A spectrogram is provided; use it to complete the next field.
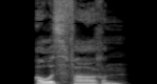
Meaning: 1. to go out 2. to drive out
- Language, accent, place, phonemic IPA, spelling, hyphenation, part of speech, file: German, Germany, Berlin, /ˈaʊ̯sˌfaːʁən/, ausfahren, aus‧fah‧ren, verb, De-ausfahren.ogg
